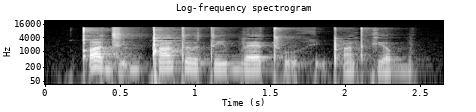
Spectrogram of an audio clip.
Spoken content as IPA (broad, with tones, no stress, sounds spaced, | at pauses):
qʼ ɯ˥˩ d͡z ḭ˨˦ b ǃ ã˧˥˧ t ɯ˨ t i˨˦ b ɛ˨˦ tʰ ṵ˨ h ḭ˨ pʼ ã˨ t kʲ ʌ˨˦ b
